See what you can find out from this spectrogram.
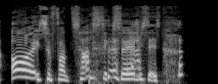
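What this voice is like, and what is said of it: Attempted Mancunian accent. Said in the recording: “I can't do a Manc accent.”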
